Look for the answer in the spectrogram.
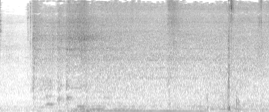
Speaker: Our compressor is making a horrible rumbling noise, but what I want to show you is how we can see that on a scope and use this to our advantage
